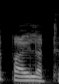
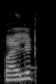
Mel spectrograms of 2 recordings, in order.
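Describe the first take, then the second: First: पायलट ending in a short "lut"; corrected pronunciation. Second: पायलट ending in "let"; common pronunciation. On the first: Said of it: "but ये पायलट है". (पायलट को "पाइलट") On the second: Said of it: "हम लोग पायलट कहते हैं". (पायलट को "पाइलेट") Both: Shown as a demonstration.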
